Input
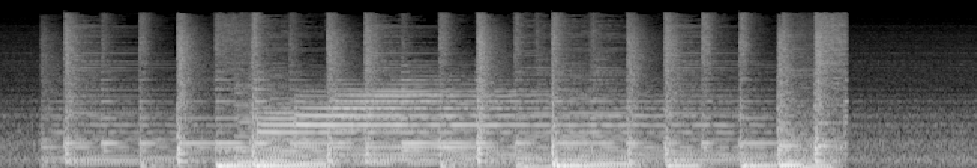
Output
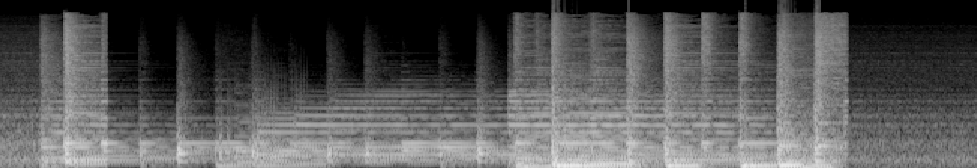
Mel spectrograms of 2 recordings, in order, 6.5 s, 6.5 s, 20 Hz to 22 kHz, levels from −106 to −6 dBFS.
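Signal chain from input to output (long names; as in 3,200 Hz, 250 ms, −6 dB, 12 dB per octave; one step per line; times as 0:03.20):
wave folding −12.5 dBFS
speech leveller 2 s
0:00.71–0:03.39: resonant band-pass 380 Hz, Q 2.2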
